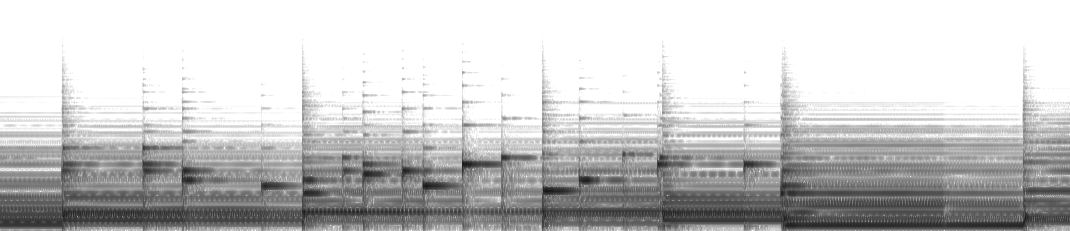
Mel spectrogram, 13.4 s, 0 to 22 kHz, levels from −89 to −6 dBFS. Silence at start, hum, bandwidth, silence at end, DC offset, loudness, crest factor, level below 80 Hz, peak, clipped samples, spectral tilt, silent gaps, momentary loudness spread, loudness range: 0 s; none; 4.4 kHz; 0 s; under 0.1%; -24 LUFS; 14 dB; -54 dBFS; -8 dBFS; under 0.1%; -11.5 dB/octave; none; 6 LU; 2 LU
